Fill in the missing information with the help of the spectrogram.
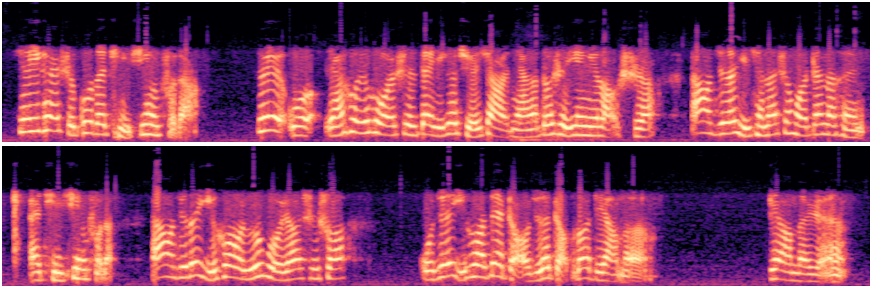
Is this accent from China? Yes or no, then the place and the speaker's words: yes; Anhui, China; 我就是安徽的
